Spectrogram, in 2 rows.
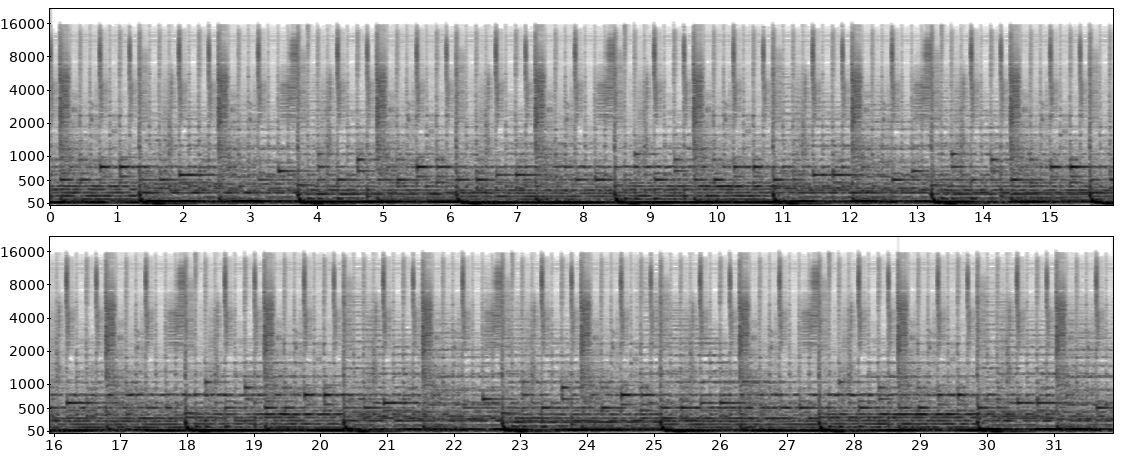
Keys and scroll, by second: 2.7 ctrl+-, 3.8 ctrl+d, 9.7 ctrl+-, 10.7 ctrl+0, 14.0 ctrl+=, 22.0 ctrl+alt+z, 26.2 ctrl+-, 27.4 ctrl+=.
